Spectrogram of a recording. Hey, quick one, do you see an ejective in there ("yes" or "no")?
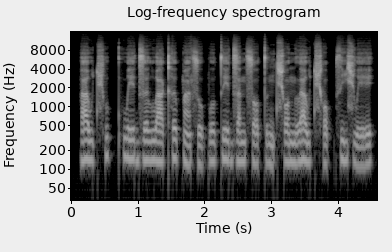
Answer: no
